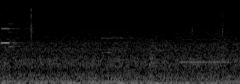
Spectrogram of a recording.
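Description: A remote engine-start system's short, high electronic beep as the key fob button is pressed, then a fainter, lower beep about a second and a half in, over a low steady background.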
